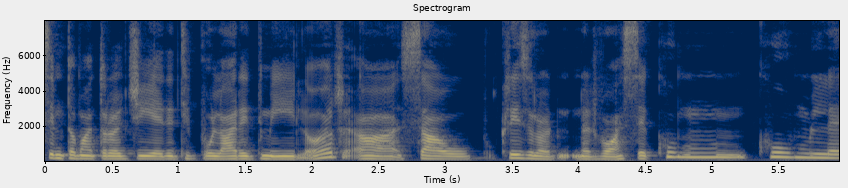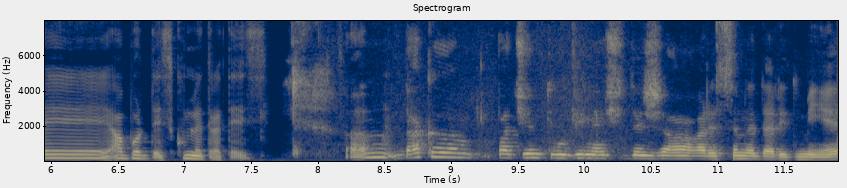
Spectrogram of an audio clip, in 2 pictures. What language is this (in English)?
Romanian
